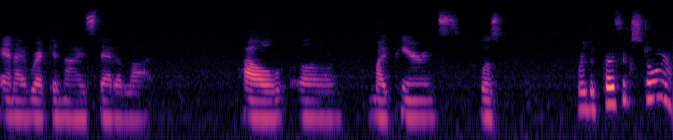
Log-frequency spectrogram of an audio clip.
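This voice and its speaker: Her voice is very deep and low for a woman, with fairly even intonation at a fairly slow pace and big swings in loudness. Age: 60s. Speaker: recovery speaker sharing personal story. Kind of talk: interview testimony. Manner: halting, with many fillers.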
